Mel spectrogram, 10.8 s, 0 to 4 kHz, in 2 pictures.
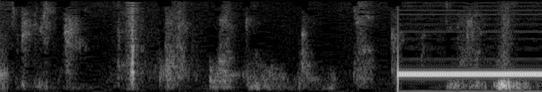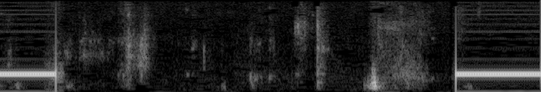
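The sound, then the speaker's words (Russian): A telephone line tone while on hold in a call queue at position 46 for a billing centre, at 10 a.m.: a loud, steady electronic beep lasting about two seconds, then repeating after a gap filled with faint rustling and soft whimper-like noises. “Нет, 46-я позиция, почему? Кто в 10 утра звонит туда, кроме меня?”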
